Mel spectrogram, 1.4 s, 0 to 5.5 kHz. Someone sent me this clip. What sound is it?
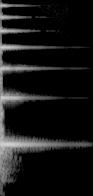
Piano ff 057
